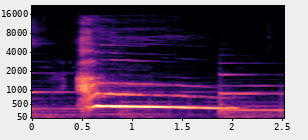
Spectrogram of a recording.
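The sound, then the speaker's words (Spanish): A long, drawn-out howl of a dog and a rat howling together rises sharply then slides slowly downward in pitch, sustained for over a second, clear with no talking, fading into a soft tonal hum. “Y cuando la luna lucía hermosa y brillante, Rata y Perro aullaban juntos.”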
